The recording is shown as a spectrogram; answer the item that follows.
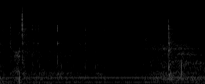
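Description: Near silence, with a few faint light clicks of small laser-cut fibreboard kit parts being handled on a wooden table.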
